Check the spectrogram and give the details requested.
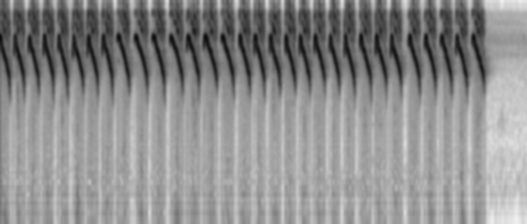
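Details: Lively, melodious canary song: a steady rapid run of sharply downslurred whistled notes, roughly five per second, held for about five seconds before stopping abruptly.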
